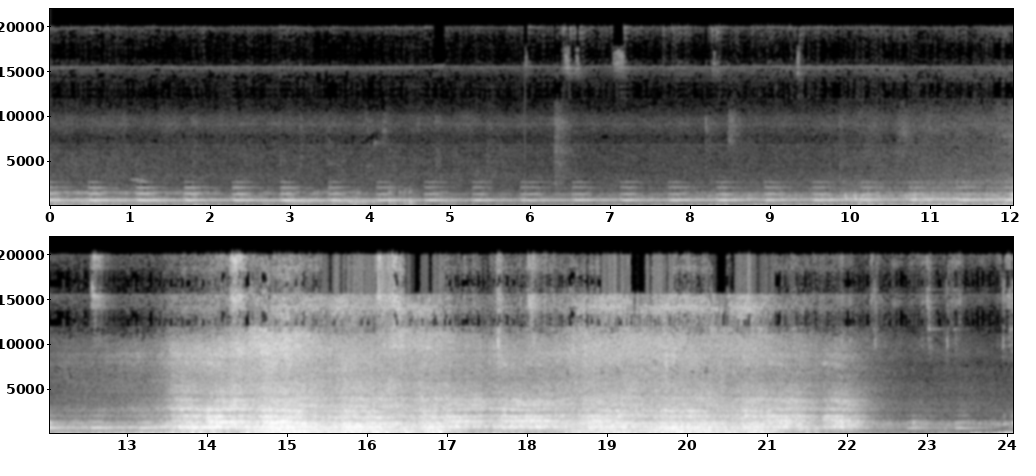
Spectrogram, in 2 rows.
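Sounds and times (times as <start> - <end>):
electric train passing: 0.0 - 24.0
level crossing warning bell: 6.2 - 24.0.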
